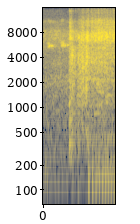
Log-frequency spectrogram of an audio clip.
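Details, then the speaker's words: Carburetted Honda Beat scooter after repairing a broken ignition-switch (kontak) wire that prevented starting: short starter whir, engine catches within a second and settles into quick, even firing; clean easy start. "Nah ya, hidup dengan mudah. Masalahnya cuma di kabel kontak yang terputus sehingga mesinnya nggak bisa hidup."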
